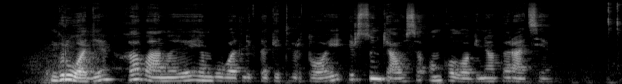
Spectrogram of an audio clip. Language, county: Lithuanian, Vilnius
